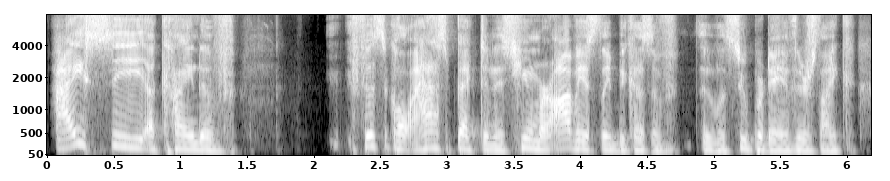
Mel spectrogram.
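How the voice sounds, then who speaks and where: Enthusiastic podcast host, slightly high voice. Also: male voice, animated, moderate pace, sharp tone, slightly rough, no room sound. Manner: enthusiastic, laughs often. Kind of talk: casual chat.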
